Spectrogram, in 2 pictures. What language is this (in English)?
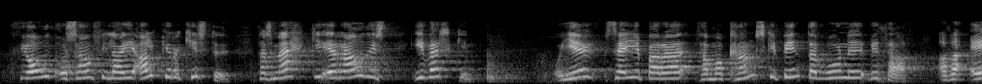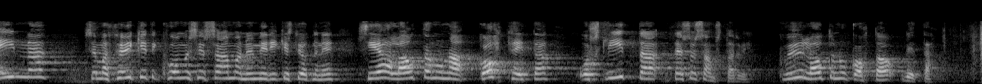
Icelandic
